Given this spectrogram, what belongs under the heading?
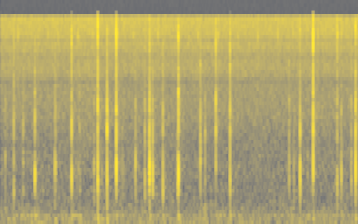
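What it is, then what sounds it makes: Leather makeup bag. Fingertips and nails of both hands tap quickly on a soft, flat, white textured leather zip makeup pouch. Short, sharp, bright clicks land in a quick, uneven patter over a quiet low rumble, each dying away almost instantly.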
